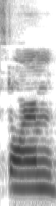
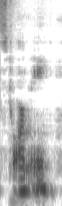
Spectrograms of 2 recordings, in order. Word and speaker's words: Storme: looked it up and I was thinking it was storm but you know on the storm and I thought it was so clever but no that she they pronounce it stormy I was more I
